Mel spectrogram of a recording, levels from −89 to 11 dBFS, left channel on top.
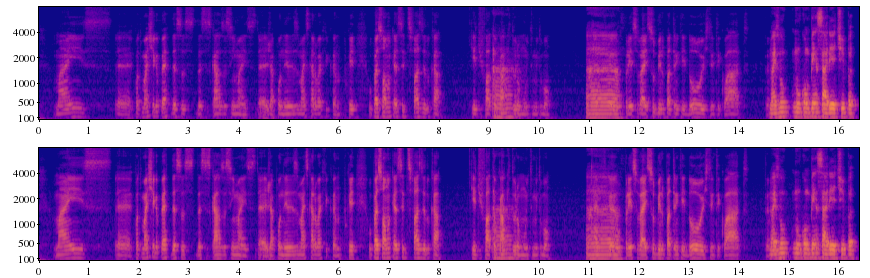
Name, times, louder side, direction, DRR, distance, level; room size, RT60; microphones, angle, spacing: voice 1, 0.3-8.0 8.6-10.2 11.0-14.0 14.5-14.7, right 5 dB, 55° right, 0.5 m, -35 dB
voice 2, 9.1-9.6 10.9-11.6 14.6-16.3, left 2 dB, 10° left, 0.5 m, -27 dB
3.4 x 3.2 x 2.8 m
head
